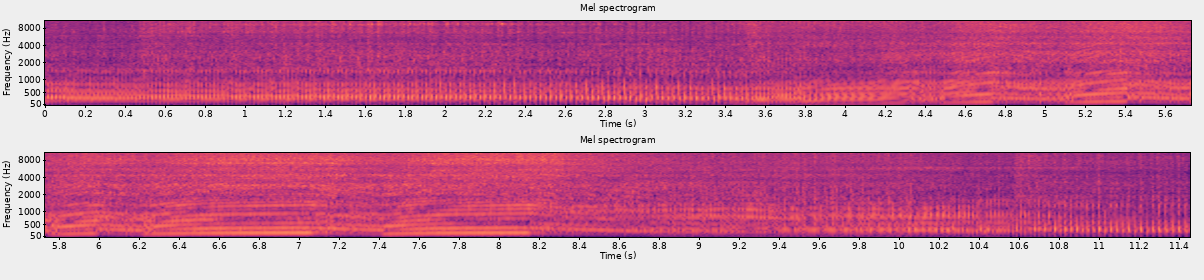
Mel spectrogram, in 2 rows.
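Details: Remington SL-11A chainsaw after a duckbill valve was fitted to stop bar oil blowing back into the cylinder: two-stroke catches, revs up and drops back several times with clean even pitch and steady idle between; runs healthy.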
